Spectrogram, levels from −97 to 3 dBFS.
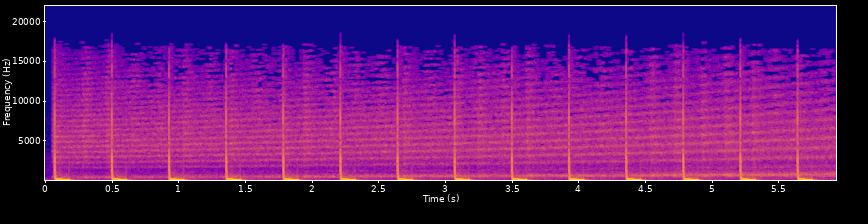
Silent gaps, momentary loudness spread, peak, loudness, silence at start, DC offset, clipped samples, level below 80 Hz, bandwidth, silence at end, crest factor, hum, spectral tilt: none; 1 LU; -4 dBFS; -19 LUFS; 0.05 s; under 0.1%; under 0.1%; -20 dBFS; 15.5 kHz; 0 s; 12 dB; none; -6 dB/octave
